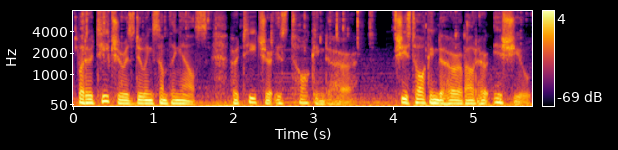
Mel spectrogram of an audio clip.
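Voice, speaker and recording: A man performing as a solemn storyteller, narrating a video game's character stories in measured, dramatic phrases. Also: low-pitched, mellow, slight background noise.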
